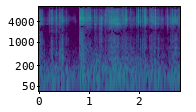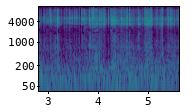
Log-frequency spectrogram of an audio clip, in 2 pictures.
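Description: Long nails scratch and tap across a hollow plastic moon lamp sphere lit purple, with the hole in its base visible. After a soft, sparse start, the sound turns at under a second into a dense, bright, rattly scratching and pattering that runs almost continuously. Each contact is short and dry with no low-end body.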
